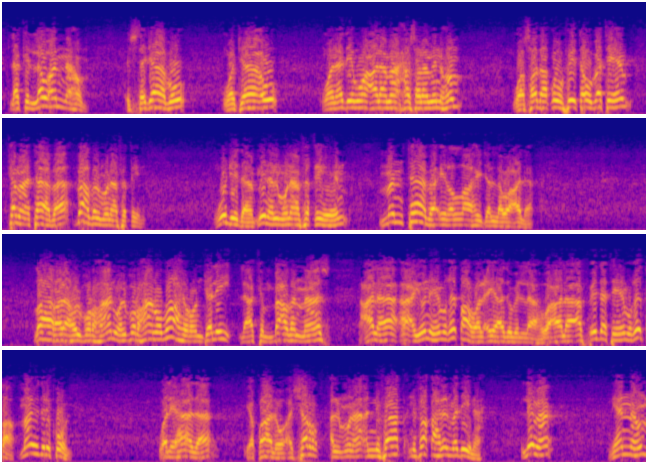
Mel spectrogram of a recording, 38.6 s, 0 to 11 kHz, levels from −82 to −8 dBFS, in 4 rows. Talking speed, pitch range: 85 wpm, 160-220 Hz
